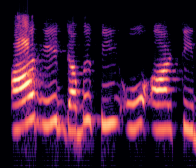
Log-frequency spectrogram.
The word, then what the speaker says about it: rapport: RAPPORT. The last T is here. It's not really. The sound is silent.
